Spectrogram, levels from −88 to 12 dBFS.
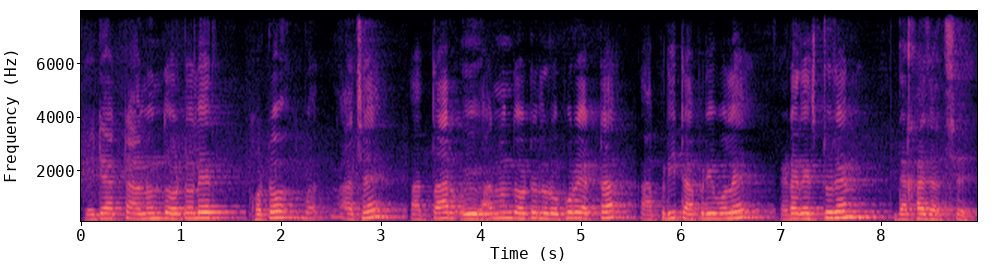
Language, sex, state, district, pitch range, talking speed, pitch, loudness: Bengali, male, West Bengal, Purulia, 190-225 Hz, 140 wpm, 205 Hz, -18 LUFS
